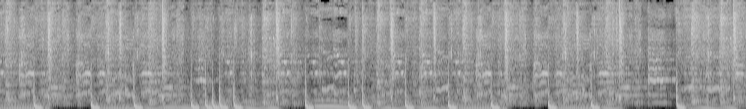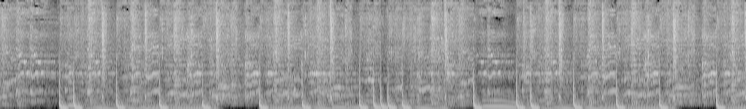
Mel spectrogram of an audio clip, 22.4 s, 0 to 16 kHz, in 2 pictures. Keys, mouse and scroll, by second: 0.2 middle click, 2.4 click, 4.2 click, 6.1 middle click, 8.5-9.5 drag, 11.6-12.9 drag, 14.2-16.1 drag, 17.1 ctrl+s, 18.3 click, 18.9 shift+a.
